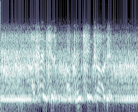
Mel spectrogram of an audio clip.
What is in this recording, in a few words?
eng near waypoint mood low, speech eng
